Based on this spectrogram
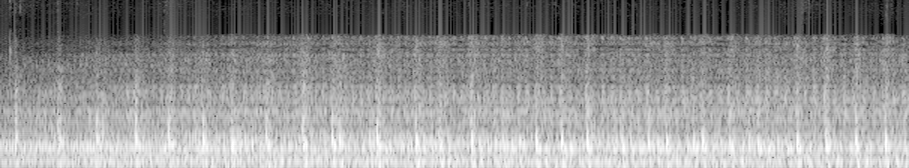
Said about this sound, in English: So if you're worried, don't worry. The Scooter only goes this fast.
